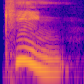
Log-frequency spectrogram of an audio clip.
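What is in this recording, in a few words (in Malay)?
"king", Malay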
